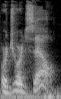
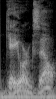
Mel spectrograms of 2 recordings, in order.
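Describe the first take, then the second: First: The first name is said as English George. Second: The first name is said as German Georg. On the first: "I can pronounce it however I damn well please" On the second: "leave the E off of George"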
